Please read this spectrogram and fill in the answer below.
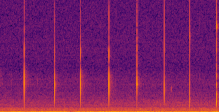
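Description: Close-up kissing sounds made into a microphone: puckered lips making short, sharp kiss smacks, about seven in an even rhythm of roughly two a second.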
